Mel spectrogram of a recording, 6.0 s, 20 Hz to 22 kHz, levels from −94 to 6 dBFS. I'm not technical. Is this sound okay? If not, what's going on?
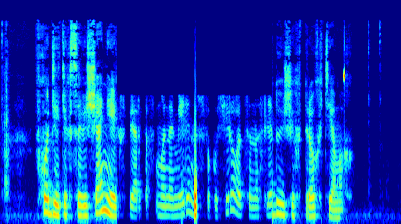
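No. DAB burbling occurs from 0.59 to 0.79 s, just before "этих совещаний", then from 2.72 to 2.99 s and from 5.06 to 5.17 s. Weak digital radio reception let errors slip into the audio data, so parts of the sound briefly jump about over the speech.

An input switched to a poorer device runs from 1.74 to 4.08 s, starting right after "этих совещаний". The speech suddenly turns quieter and duller, losing everything above 3.8 kHz, with faint new background noise. This is likely a change mid-recording to a lesser microphone or headset.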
